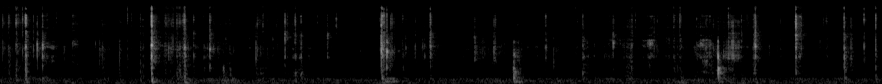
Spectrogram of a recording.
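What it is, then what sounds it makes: Dry soap bar being shaved. A solid, dry purple soap bar held in the hand is shaved into flakes with a metal utility knife blade. The result is a quiet run of dry, crisp scraping and crackling, bright and high with very little low end. Sharp, short cuts stand out from softer rasping strokes.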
